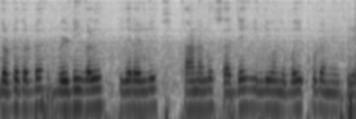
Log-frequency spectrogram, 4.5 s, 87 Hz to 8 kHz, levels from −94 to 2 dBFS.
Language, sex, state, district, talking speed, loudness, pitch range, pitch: Kannada, male, Karnataka, Koppal, 160 wpm, -18 LUFS, 125-130 Hz, 125 Hz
